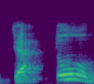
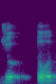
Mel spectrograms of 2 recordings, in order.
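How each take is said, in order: First: The first vowel is an a sound. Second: The first vowel is a u sound. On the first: "bukan ja'tu" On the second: "bukan ju'tu"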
